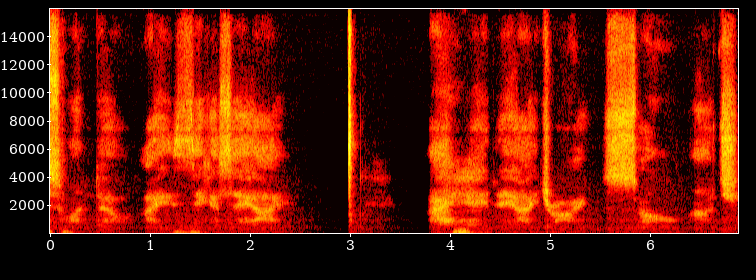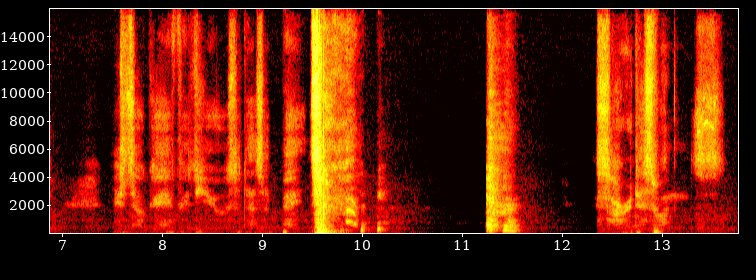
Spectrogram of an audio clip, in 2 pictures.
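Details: Adult cough during quiet whispered ASMR reading: a sudden sharp cough burst, then a softer second burst shortly after.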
